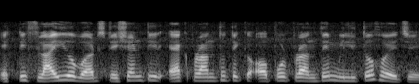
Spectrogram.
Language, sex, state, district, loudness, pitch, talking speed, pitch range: Bengali, male, West Bengal, North 24 Parganas, -19 LUFS, 180 Hz, 155 wpm, 160-195 Hz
